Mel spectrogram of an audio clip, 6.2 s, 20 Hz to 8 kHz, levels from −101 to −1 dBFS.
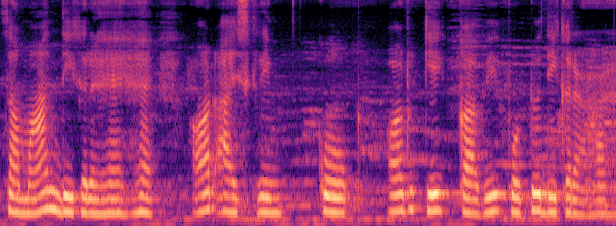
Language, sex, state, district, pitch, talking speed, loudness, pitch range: Hindi, female, Chhattisgarh, Raipur, 205 Hz, 145 wpm, -16 LUFS, 195-220 Hz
